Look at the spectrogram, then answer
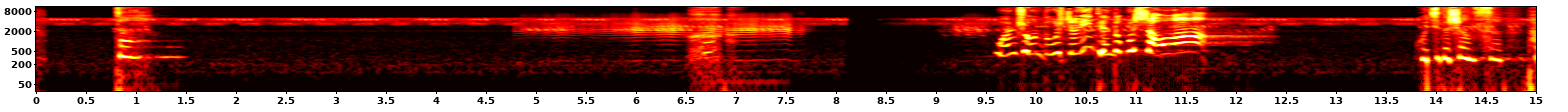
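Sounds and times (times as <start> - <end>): night insects chirring: 0.0 - 15.0
mosquito buzzing whine: 4.8 - 8.1, 9.0 - 10.1.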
